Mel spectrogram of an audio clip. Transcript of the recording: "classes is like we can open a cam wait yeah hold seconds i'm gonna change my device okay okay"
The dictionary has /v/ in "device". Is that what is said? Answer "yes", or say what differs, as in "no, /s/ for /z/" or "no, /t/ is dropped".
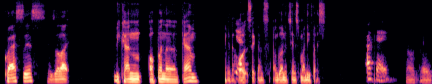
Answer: no, /f/ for /v/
